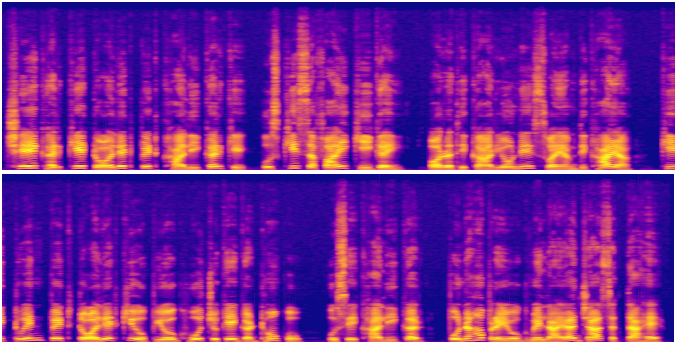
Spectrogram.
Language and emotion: Hindi, neutral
